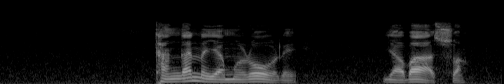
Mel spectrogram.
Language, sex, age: Venda, male, 22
